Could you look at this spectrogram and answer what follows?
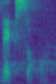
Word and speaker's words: VCSEL: cavity surface emitting lasers abbreviated vcsel or pronounced vixel now in order to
